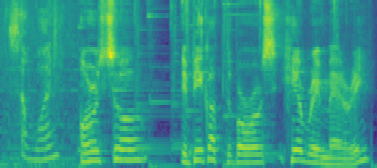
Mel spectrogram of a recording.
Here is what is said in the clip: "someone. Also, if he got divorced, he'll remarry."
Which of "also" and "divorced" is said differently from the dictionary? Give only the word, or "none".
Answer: divorced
